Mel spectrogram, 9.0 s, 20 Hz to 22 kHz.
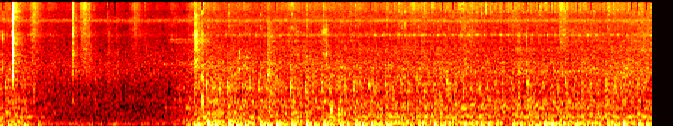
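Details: Honda XL100 after a full engine rebuild, starting: a brief crank, then the engine catches near two and a half seconds and settles into a steady, even idle; normal start and idle.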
